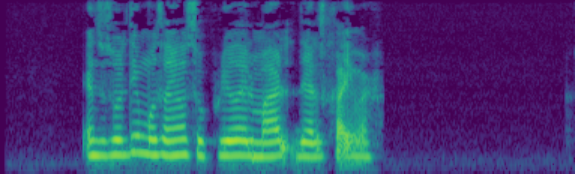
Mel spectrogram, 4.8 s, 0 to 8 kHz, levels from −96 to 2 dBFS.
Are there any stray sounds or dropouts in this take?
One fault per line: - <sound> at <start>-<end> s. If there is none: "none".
none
